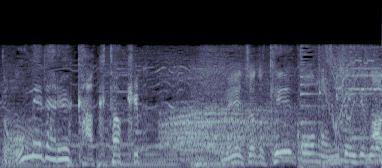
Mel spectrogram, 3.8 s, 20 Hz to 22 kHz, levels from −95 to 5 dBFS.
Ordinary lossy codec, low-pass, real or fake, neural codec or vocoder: none; 7.2 kHz; real; none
